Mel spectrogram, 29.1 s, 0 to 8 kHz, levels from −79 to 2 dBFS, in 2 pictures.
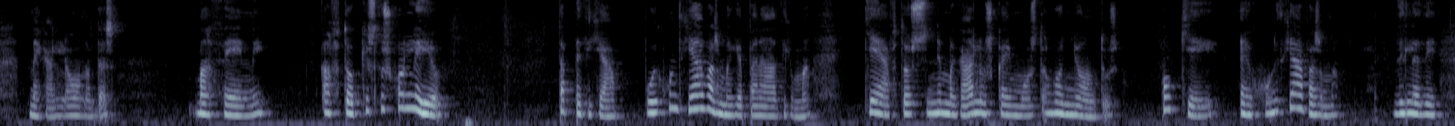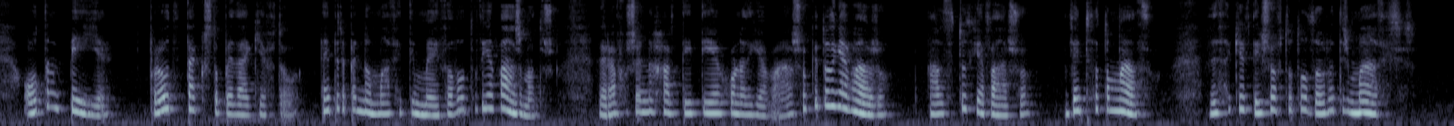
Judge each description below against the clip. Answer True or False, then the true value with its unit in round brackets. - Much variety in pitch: False (4.6 semitones)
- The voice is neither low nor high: False (210 Hz)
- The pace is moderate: True (140 wpm)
